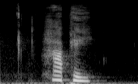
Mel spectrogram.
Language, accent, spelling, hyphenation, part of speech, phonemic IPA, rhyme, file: English, Received Pronunciation, happy, hap‧py, adjective / noun / verb, /ˈhæpi/, -æpi, En-uk-happy.ogg
- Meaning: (adjective) Having a feeling arising from a consciousness of well-being or of enjoyment; enjoying good of any kind, such as comfort, peace, or tranquillity; blissful, contented, joyous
